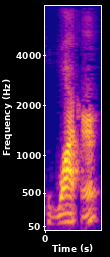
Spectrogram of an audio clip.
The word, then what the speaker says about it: Watir: So the word water it is it is pronounced as water as we drink water.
